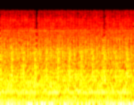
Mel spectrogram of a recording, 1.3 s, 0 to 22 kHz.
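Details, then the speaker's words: Daewoo Sens back after engine overhaul, running about three minutes: light steady tapping over an even idle, located by stethoscope near cylinders 3 and 4; connecting rod small-end bushing knock. "Вроде бы как какой-то начинает уже простукивать звучок. В общем, сейчас одену статоскоп, послушаю им. Да, в общем, есть такий стучок."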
